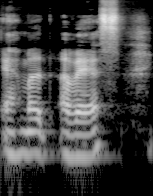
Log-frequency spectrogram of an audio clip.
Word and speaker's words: Ahmad Awais: it you know all pronunciations you know all pronunciations were good so so my name is Ahmed AES and the fun part is a is my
